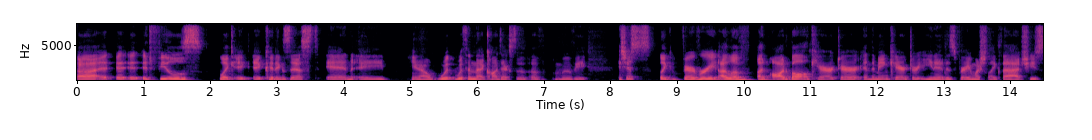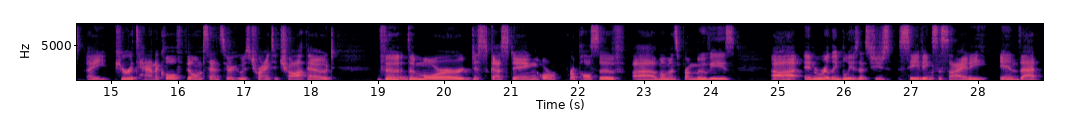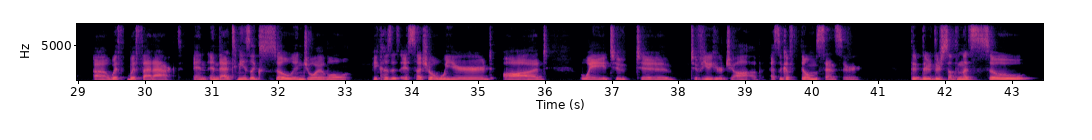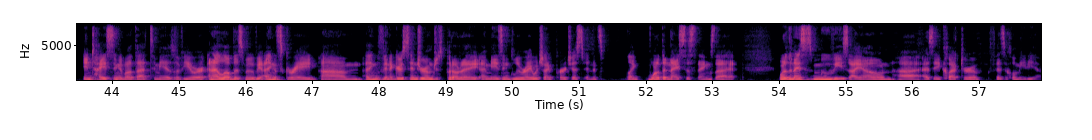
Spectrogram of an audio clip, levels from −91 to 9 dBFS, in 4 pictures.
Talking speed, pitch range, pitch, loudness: 170 wpm, 105-125 Hz, 115 Hz, -33 LUFS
